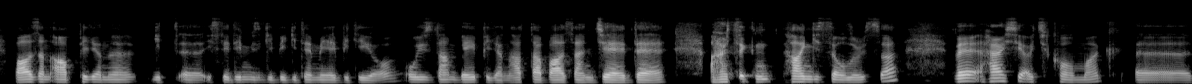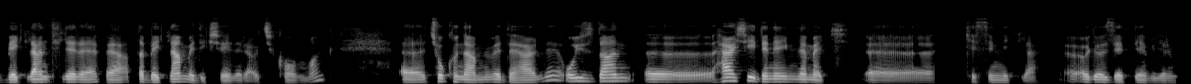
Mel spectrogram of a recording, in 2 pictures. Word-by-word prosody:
bazen 115 +1 +6
A 115 0 +6
planı 115 -1 -1 0.2
git 110 - -8
eee, 105 -1 -2
istediğimiz 115 -1 -4
gibi 110 0 -5
gidemeyebiliyor. 105 +2 -3
O 115 -1 0
yüzden 110 0 -2
B 110 0 +4
planı 100 -1 -5
hatta 110 +1 +1
bazen 105 0 +4
C, 105 -1 +6
D, 105 +1 +5 0.4
artık 115 +3 +3 0.3
hangisi 120 -3 +4
olursa 115 - 0 0.6
ve 145 +2 +7
her 150 +1 +6
şeye 150 - 0
açık 120 - -6
olmak, 115 +4 -4 0.2
eee, 105 -1 -3
beklentilere 120 +1 +2
veyahut 110 0 -2
da - - -1
beklenmedik 125 +4 0
şeylere 95 0 -5
açık - - -9
olmak, 100 - -10 0.7
eee, 110 0 0
çok 145 -1 -1
önemli 115 -2 0
ve 120 -1 -2
değerli. 105 - -2
O 150 - 0
yüzden, 155 +1 0
eee, 60 - -1
her 165 +2 +5
şeyi 165 0 +1
deneyimlemek, 125 -4 -2
eee, 100 - -6 0.3
kesinlikle. 100 -2 -10 0.2
Öyle 120 - -3
özetleyebilirim. 100 -3 -4
110 Hz, 120 wpm, -25 LUFS, 105-120 Hz, 0.7 s, ve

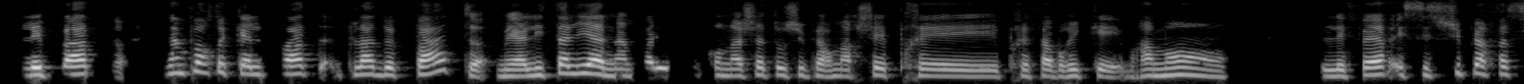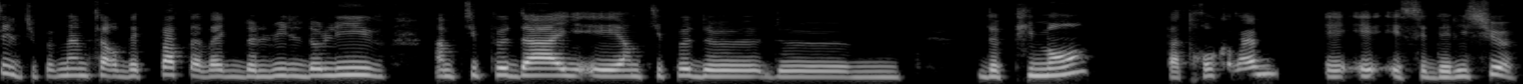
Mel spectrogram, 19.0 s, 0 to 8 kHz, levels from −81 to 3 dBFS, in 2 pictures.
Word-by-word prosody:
Les 225 0 +10
pâtes, 245 +2 +6 0.4
n'importe 290 +2 0
quelle 240 -2 +1
pâte 250 +1 +3
plat 235 +1 +3
de 225 0 +3
pâtes, 250 - +2
mais 190 0 0
à 185 - +5
l'italienne, 245 +2 +6
hein, 195 - -5
pas 215 - 0
les 215 - +4
trucs 225 - -36
qu'on 215 -2 -7
achète 195 +2 -3
au 215 - +1
supermarché 195 0 -4
pré 185 -4 -4
préfabriqué, 185 -2 -3
vraiment, 195 0 -2 0.5
les 185 0 -1
faire 225 +6 +4
et 230 - -4
c'est 220 -1 -9
super 255 +4 -3
facile, 240 -2 -5
tu 170 - -17
peux 185 +2 -10
même 205 0 -4
faire 205 -4 -1
des 190 +1 -3
pâtes 225 +3 -1
avec 185 -1 -1
de 185 - -2
l'huile 195 +2 -4
d'olive, 210 0 +1 0.3
un 190 - -5
petit 190 +5 -9
peu 220 +1 +2
d'ail 205 0 +5
et 185 -1 +2
un 185 0 -1
petit 185 +2 -11
peu 205 +2 -1
de 180 -1 0
de, 165 -1 -4
mmh 160 0 -8 0.5
de 180 +1 0
piment, 215 - +1 0.4
pas 160 - -2
trop 195 +6 -5
quand - - -10
même, 235 +5 +1 0.3
et 175 - -3
et 190 +1 -4
et - - -1
c'est 170 - -8
délicieux. 170 +7 0
200 Hz, 190 wpm, -25 LUFS, 180-225 Hz, 0.5 s, Les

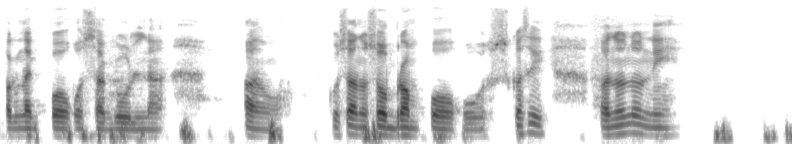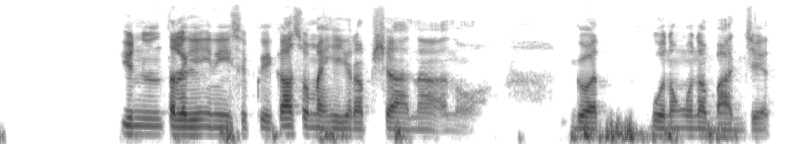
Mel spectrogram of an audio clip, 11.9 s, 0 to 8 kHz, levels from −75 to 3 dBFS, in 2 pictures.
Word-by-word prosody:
'pag 110 - -4
nag-focus 110 0 -1
sa - - -2
goal 105 0 -3
na 105 0 -5 0.6
ano, - - -2 0.3
kung - - -10
saan 130 -3 +4
sobrang 120 -2 +4
focus 105 -1 -3
kasi, 140 0 -4 0.4
ano 130 +3 +2
no'n, 145 -3 -3
eh - - -13 1.8
'Yon 135 -1 +2
lang - - -29
talaga 125 0 +8
iniisip 120 -1 -1
ko, 120 - 0
eh, - - -9
kaso 135 0 +6
mahirap 115 -1 +1
siya 105 -1 +2
na 105 0 -3
ano - - -15 0.8
gawa't 110 -1 +4 0.3
unang-una, 115 -1 0
budget. 100 +1 -2
115 Hz, 140 wpm, -24 LUFS, 110-125 Hz, 1.8 s, talaga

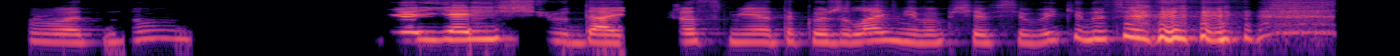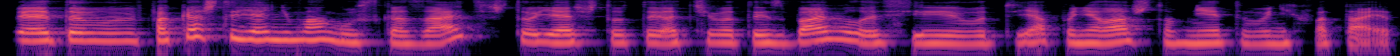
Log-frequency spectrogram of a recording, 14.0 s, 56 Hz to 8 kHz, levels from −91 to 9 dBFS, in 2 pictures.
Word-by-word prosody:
Вот, 195 -2 -3 0.2
ну, 260 +2 -10 1.0
я 235 0 +7
и 230 - +6
я 240 0 +8
ищу, 255 -6 -5
да, 185 0 +5
я, - - +1 0.2
как - - -13
раз, 205 +1 -17
мне 195 -1 -2
такое 195 0 -3
желание 200 +1 +1
вообще 185 0 -5
всё 185 0 -9
выкинуть, 245 +6 -2 1.5
поэтому, 215 -1 +2
в 210 - -17
пока 220 +8 +1
что 305 -1 -4
я 245 -2 +2
не 235 -1 -1
могу 235 -4 -1
сказать, 180 - -3
что 215 - -7
я 185 -1 +2
что-то, 180 -1 -6
от 180 +1 -4
чего-то 180 0 -4
избавилась, 185 0 -1
и 175 -1 -2
вот 170 0 -9
я 190 +2 -4
поняла, 185 0 -1
что 200 -3 -9
мне 175 0 -2
этого 175 -2 -9
не 170 0 -6
хватает. - - -7
195 Hz, 165 wpm, -24 LUFS, 180-225 Hz, 1.5 s, я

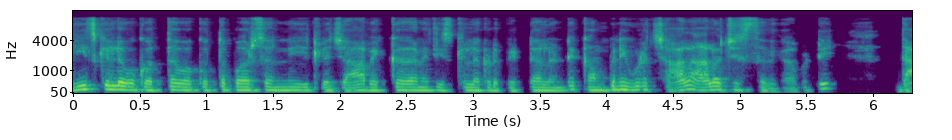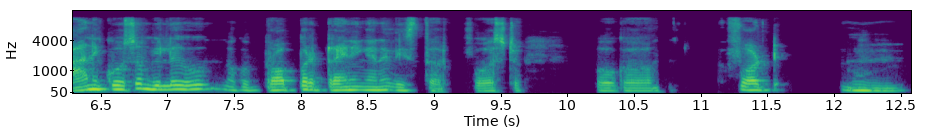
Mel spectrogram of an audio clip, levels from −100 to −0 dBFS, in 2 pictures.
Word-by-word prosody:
తీసుకెళ్ళి 175 +1 +5
ఒక 150 - +1
కొత్త, 135 +2 -2 0.3
కొత్త 135 +2 -4
పర్సన్‌ని 140 0 +2
ఇట్లా 130 -1 -2
జాబ్ 135 +3 -1
ఎక్కగానే 135 0 0
తీసుకెళ్ళి 135 0 -2
అక్కడ 125 -1 -4
పెట్టాలంటే, 130 +2 -2
కంపెనీ 140 +5 +2
కూడా 160 0 -2
చాలా 135 +4 0
ఆలోచిస్తది 145 -7 0
కాబట్టి, 130 - -6 0.6
దానికోసం 180 +3 +5
వీళ్ళు 175 +1 +4 0.4
ఒక 140 - -9 0.2
ప్రాపర్ 140 +3 +2
ట్రైనింగ్ 145 +1 +2
అనేది 145 -2 -1
ఇస్తారు. 110 -7 -6 0.2
ఫస్ట్ 115 +1 -1 0.7
ఒక 115 0 -9 0.8
ఫార్ట్ 145 -2 +2 0.6
హ్మ్. 115 -4 0
140 Hz, 130 wpm, -24 LUFS, 130-155 Hz, 0.8 s, తీసుకెళ్ళి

